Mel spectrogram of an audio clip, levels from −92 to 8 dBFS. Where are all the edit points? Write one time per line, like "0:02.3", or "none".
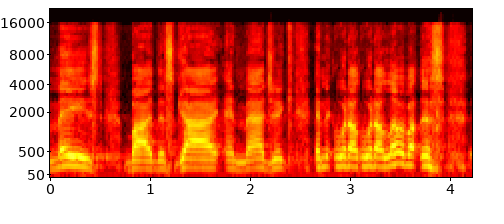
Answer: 0:01.0
0:01.9
0:03.1

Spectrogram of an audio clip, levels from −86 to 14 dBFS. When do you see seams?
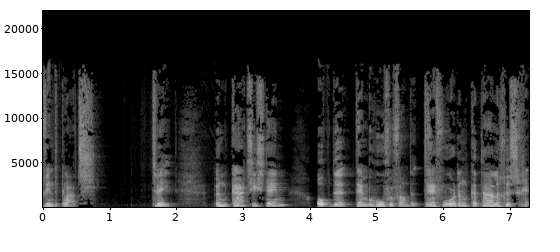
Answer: none

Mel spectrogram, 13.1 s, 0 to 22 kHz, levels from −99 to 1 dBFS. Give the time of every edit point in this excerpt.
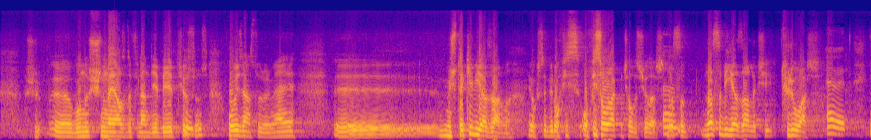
0:11.6

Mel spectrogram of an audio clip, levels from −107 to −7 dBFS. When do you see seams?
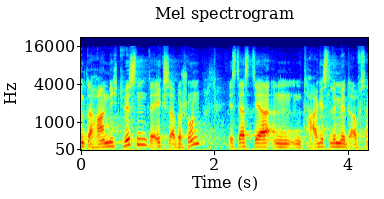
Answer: none

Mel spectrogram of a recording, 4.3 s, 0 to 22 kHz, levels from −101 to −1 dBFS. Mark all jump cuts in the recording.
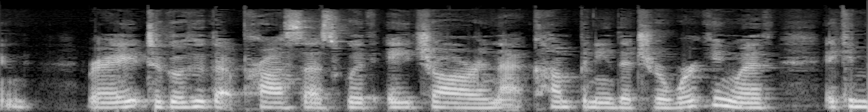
none

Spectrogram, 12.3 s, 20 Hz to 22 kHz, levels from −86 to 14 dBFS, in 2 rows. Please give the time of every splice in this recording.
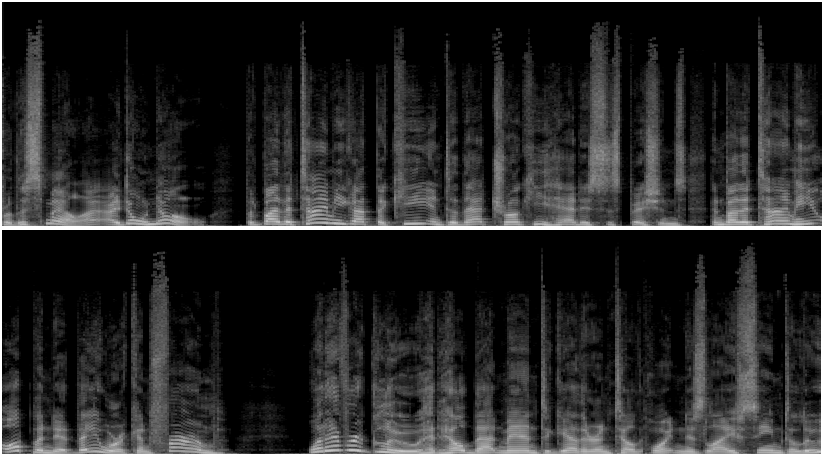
0:05.2
0:10.9

